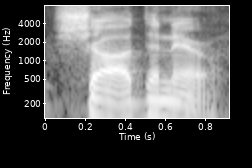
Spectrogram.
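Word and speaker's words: Shah Dinero: Shaw De Niro. – Whew, I love that. How do you spell that, dog? – S-H-A-H, bruh.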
